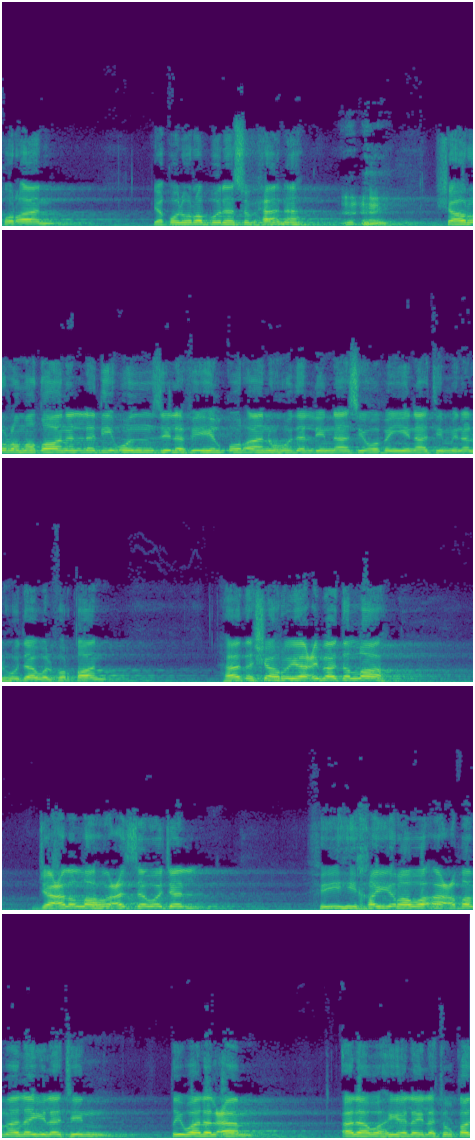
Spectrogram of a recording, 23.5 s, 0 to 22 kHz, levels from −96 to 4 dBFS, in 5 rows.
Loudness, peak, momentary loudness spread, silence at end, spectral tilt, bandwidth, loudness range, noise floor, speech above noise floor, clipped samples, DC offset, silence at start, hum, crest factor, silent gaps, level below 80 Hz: -15 LUFS; -2 dBFS; 14 LU; 0 s; -4.5 dB/octave; 11 kHz; 3 LU; -41 dBFS; 26 dB; under 0.1%; under 0.1%; 0 s; none; 14 dB; none; -44 dBFS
